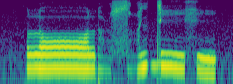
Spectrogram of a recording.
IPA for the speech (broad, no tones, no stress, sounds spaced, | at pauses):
l ɔː lˠ ɾ ɔ̤ sˤ i̤ lʲ d iː x i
